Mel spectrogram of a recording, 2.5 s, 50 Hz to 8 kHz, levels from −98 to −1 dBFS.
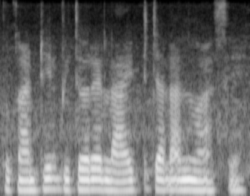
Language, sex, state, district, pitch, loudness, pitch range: Bengali, female, Assam, Hailakandi, 150 Hz, -14 LUFS, 145-155 Hz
